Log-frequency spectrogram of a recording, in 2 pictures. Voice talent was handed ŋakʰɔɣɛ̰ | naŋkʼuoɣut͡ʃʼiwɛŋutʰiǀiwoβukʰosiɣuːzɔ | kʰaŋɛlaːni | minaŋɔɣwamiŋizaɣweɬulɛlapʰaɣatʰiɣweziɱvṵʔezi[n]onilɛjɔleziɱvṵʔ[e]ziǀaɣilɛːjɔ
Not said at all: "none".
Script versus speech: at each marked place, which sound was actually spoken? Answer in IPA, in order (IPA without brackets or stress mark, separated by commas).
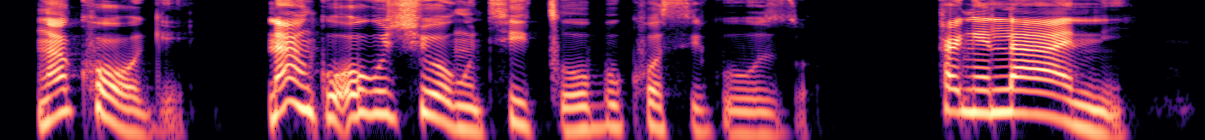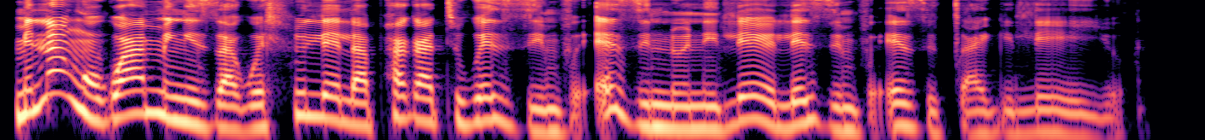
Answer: n, e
